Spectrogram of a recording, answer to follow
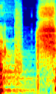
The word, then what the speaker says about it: क्ष: दरअसल क्ष जो अक्षर है, कक्षा का क्ष जो अक्षर है, वो क और श से मिलके बनता है। क प्लस श इज इक्वल टू क्ष। इसलिए इसका उच्चारण में क और श दोनों का उच्चारण होता है।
